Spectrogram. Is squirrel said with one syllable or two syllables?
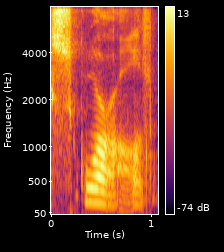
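one syllable. The word is said as one syllable. The speaker calls it wrong. "as North Americans like to say"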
